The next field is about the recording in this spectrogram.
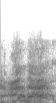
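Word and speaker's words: على: Note that the final ya which is pronounced alif has no dots. So fee is fee and ala is ala.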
